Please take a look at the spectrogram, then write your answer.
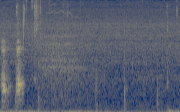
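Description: A chicken in a modded Minecraft game gives a couple of quick clucks at the start, then only faint game ambience follows.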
